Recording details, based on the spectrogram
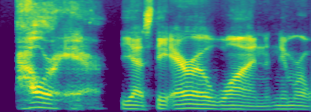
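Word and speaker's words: Aura Air: and they put that in the release it's pronounced out not your air our air yes the arrow one numeral one and uh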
